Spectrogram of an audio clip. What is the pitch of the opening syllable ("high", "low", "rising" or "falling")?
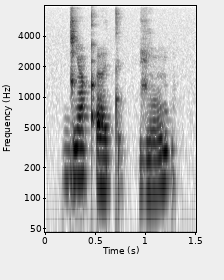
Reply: high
